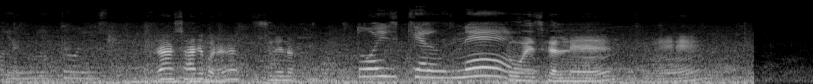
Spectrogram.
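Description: A young boy giggles.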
